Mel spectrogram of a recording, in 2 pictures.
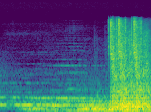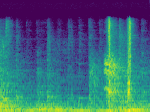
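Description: Video game gunfire against raiders, a dense burst of rapid shots lasting a couple of seconds, then a few more sharp shots, faint over a quiet background tone.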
